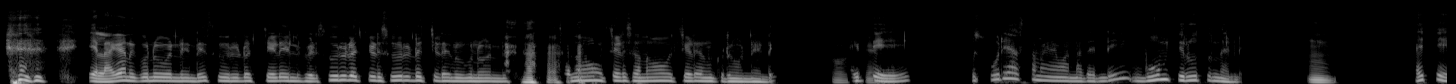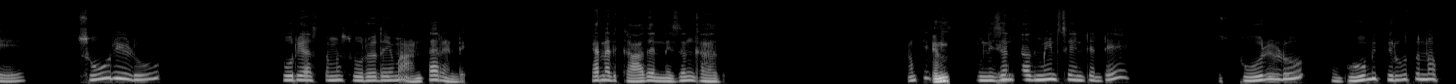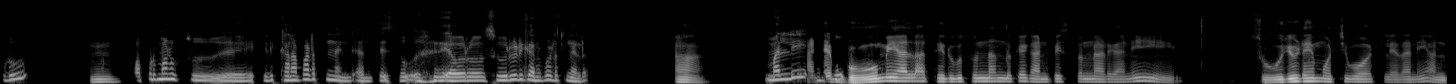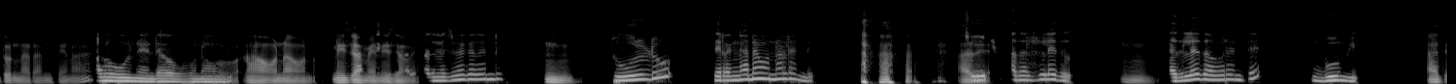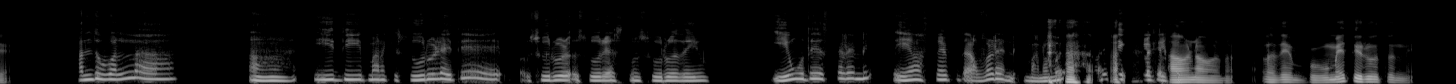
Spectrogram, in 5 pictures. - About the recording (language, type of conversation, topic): Telugu, podcast, సూర్యాస్తమయం చూసిన తర్వాత మీ దృష్టికోణంలో ఏ మార్పు వచ్చింది?
- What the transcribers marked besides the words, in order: chuckle; laugh; other background noise; in English: "మీన్స్"; chuckle; tapping; chuckle; chuckle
